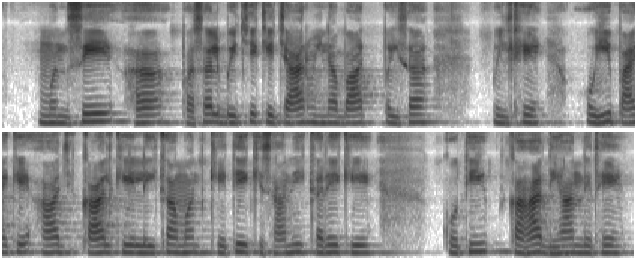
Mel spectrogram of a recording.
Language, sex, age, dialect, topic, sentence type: Chhattisgarhi, male, 18-24, Central, agriculture, statement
